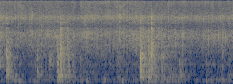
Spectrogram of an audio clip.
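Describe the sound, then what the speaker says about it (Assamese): Pork frying in a pan with ginger, garlic and sliced chillies, a soft continuous sizzle with a few louder swells as the spoon stirs, close and fairly quiet, no speech. "অলপ দেৰি মই এনেকৈ ভাজি থাকিম"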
